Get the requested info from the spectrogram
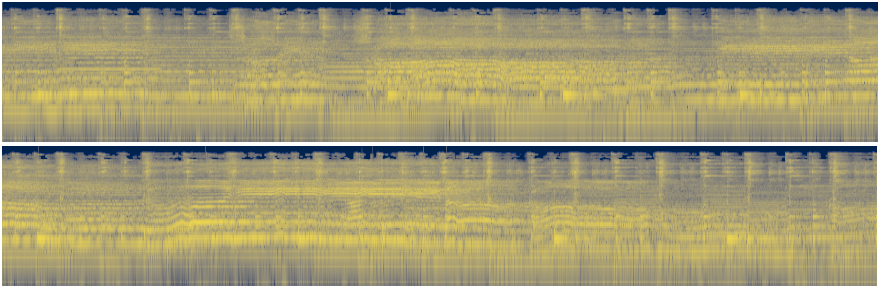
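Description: Kirtan: voices singing a Hindi devotional bhajan over steady held drone notes, with dholak and tabla hand drums keeping the rhythm.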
